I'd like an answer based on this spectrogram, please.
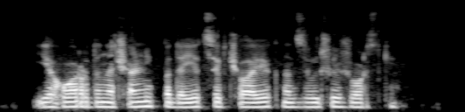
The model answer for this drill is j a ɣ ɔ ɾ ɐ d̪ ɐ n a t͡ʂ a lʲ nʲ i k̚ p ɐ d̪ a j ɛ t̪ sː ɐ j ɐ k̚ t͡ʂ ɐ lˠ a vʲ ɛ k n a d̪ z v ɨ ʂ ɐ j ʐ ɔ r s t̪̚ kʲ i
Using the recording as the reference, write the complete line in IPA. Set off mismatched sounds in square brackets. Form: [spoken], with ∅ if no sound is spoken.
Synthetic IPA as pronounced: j a ɣ ɔ ɾ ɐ d̪ ɐ n a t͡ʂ a lʲ nʲ i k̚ p ɐ d̪ a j ɛ t̪ sː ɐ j ɐ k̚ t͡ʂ ɐ lˠ a vʲ ɛ k n a d̪ z v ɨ [t͡ʂ] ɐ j ʐ ɔ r s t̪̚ kʲ i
